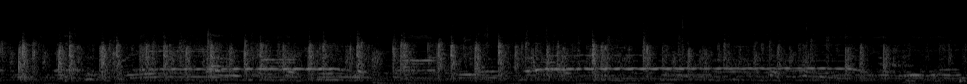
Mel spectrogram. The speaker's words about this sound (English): Clap your hands before you're seated to God.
